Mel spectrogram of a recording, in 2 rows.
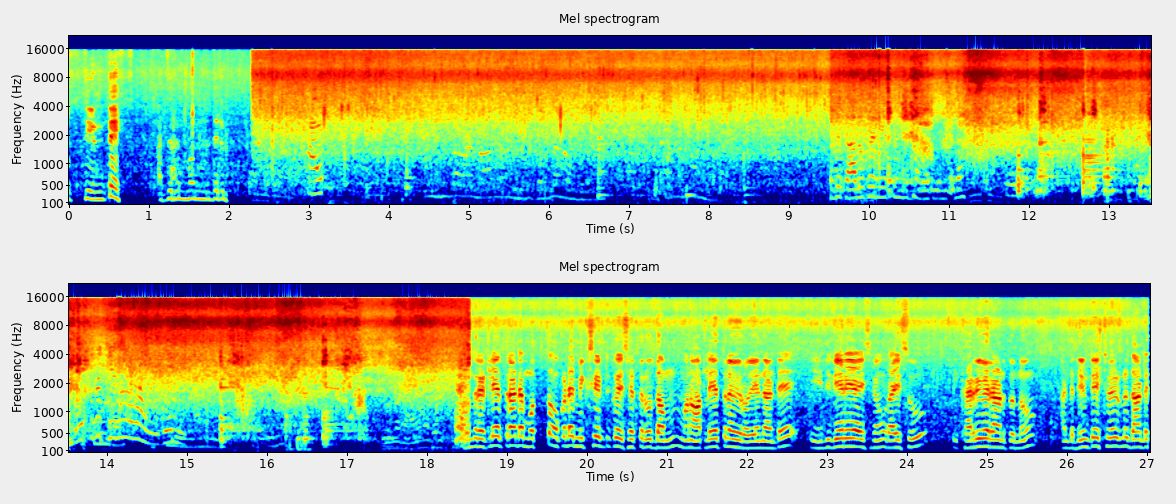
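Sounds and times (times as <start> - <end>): curry sizzling in a pan: 0.0 - 27.0
metal spatula scraping a pan: 6.6 - 8.7, 9.6 - 18.6.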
